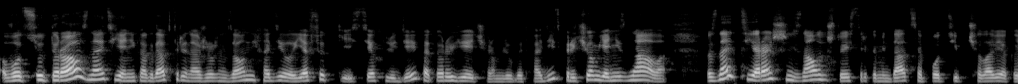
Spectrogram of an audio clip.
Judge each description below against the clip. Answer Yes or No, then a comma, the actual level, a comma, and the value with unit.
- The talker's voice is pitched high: No, medium, 170 Hz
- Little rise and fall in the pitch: No, average, 4.9 semitones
